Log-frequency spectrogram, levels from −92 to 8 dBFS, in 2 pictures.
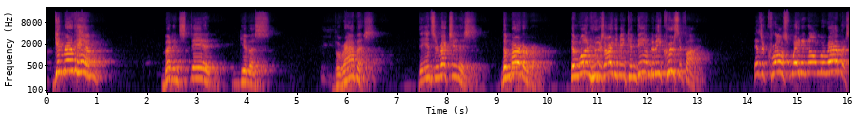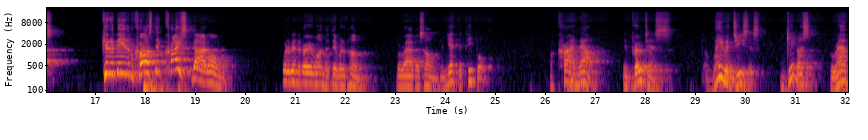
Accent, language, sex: American, English, male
